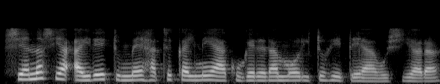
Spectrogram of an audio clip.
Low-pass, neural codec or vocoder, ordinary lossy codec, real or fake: 5.4 kHz; codec, 16 kHz, about 1 kbps, DyCAST, with the encoder's durations; Opus, 24 kbps; fake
